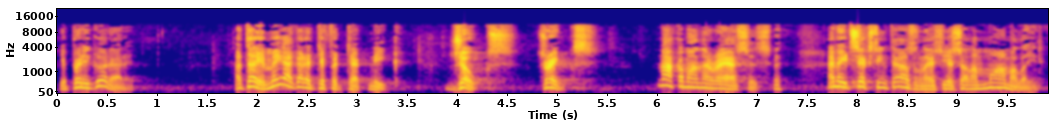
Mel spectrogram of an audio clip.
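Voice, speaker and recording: Impatient salesman juror, highish pitch, very animated, blunt, slangy, radio drama. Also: moderate pace, slightly rough, heavily acted. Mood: smug needling.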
